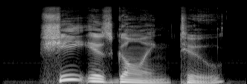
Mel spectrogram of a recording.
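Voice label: "she is going to", English, male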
